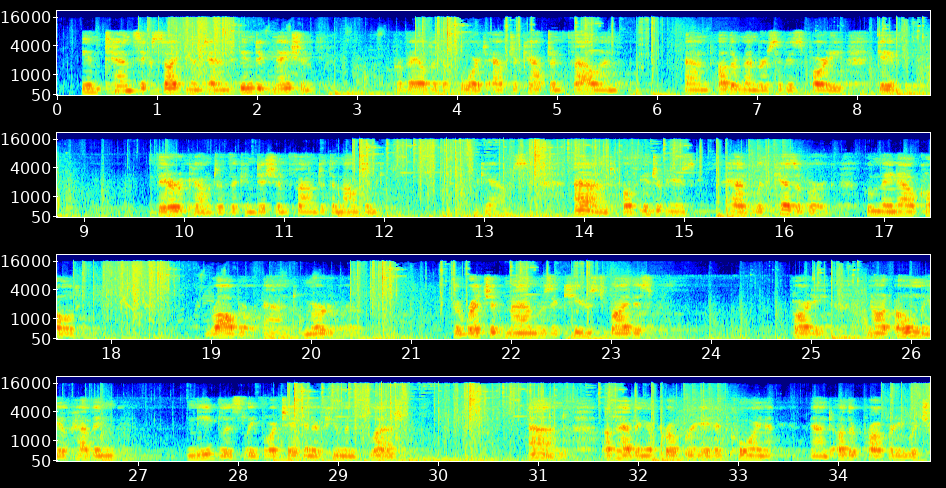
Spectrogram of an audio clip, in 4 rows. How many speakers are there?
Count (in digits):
1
